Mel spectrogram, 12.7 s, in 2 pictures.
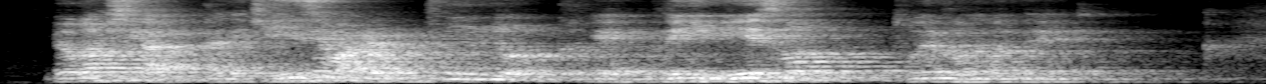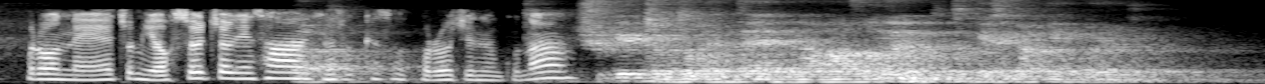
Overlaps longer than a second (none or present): none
